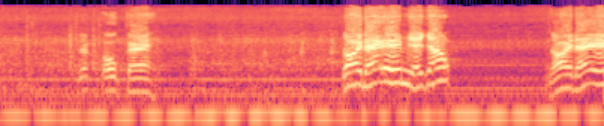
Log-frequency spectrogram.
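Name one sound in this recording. A small excavator engine runs with a steady low rumble.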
